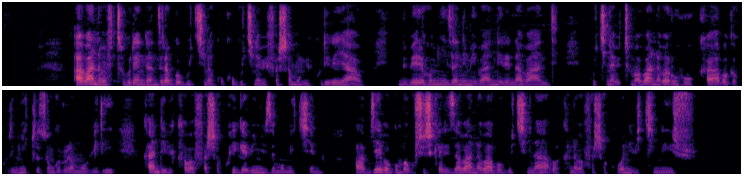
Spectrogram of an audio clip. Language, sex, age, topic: Kinyarwanda, female, 25-35, education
